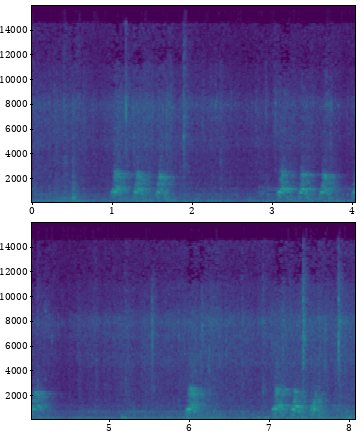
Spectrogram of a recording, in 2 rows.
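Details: Sharp, high yaps from a neighbour's Pomeranian behind a wooden privacy fence on a windy February 2015 afternoon, fired in clusters of three or four roughly every two to three seconds, with wind noise throughout.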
